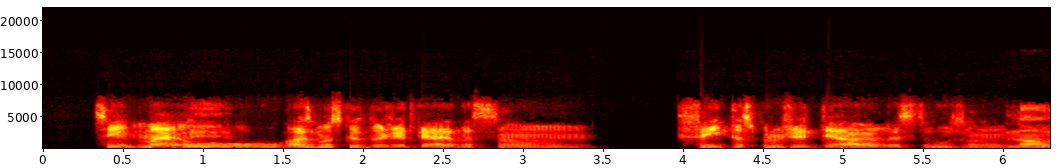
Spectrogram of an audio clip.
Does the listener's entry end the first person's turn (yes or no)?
yes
